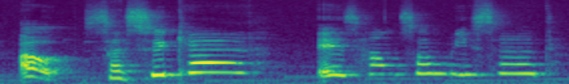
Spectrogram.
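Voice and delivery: high, puzzled question; mock confused. Shown as a demonstration. Friend who misheard, asking back in high mock confusion. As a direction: play someone who misheard the name. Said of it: "sounds like she wasn't listening to me".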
